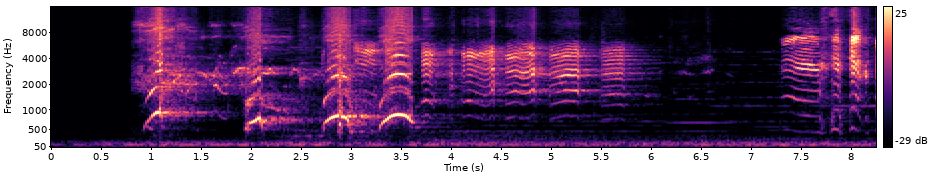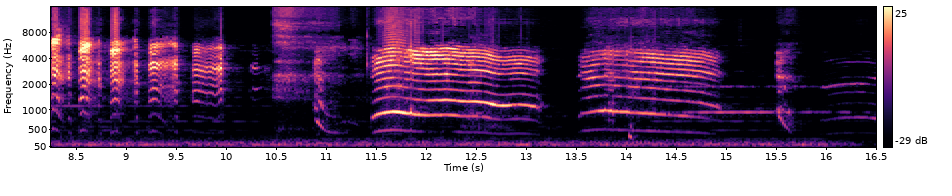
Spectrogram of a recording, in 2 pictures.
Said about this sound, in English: A young, very pregnant … is in the throes of childbirth.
